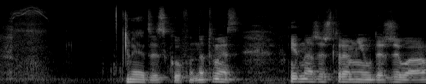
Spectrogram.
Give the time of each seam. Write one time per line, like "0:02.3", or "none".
0:01.5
